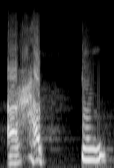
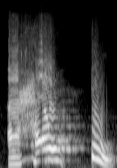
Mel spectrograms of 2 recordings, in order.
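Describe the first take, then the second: First: Ahadtu with a clear separate d before t, higher; wrong ahadtu. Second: Ahautu with the d merged into a heavy t; correct ahautu. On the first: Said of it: "Nggak boleh dibaca". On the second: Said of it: "harus dibaca". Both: Shown as a demonstration.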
